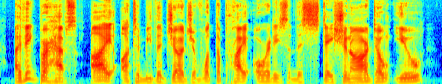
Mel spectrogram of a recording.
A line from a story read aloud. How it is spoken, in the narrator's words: snapped the man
